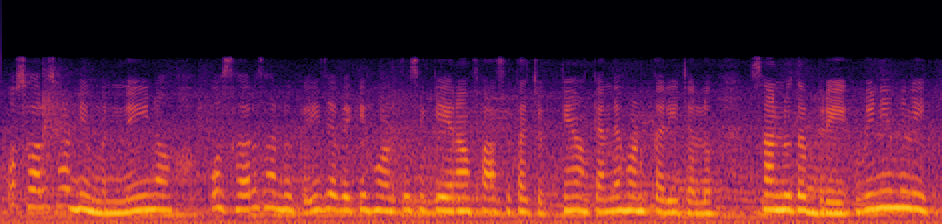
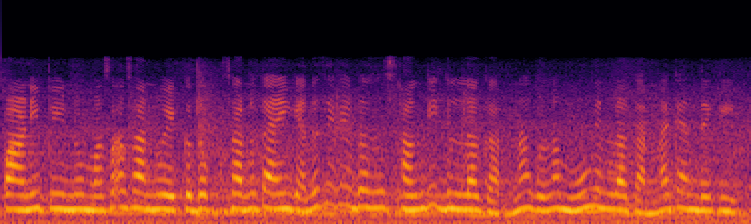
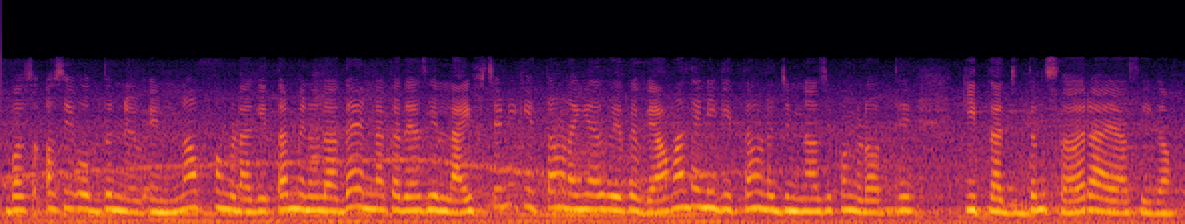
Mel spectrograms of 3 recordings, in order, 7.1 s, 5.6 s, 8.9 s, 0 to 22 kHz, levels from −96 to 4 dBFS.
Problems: constant background noise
